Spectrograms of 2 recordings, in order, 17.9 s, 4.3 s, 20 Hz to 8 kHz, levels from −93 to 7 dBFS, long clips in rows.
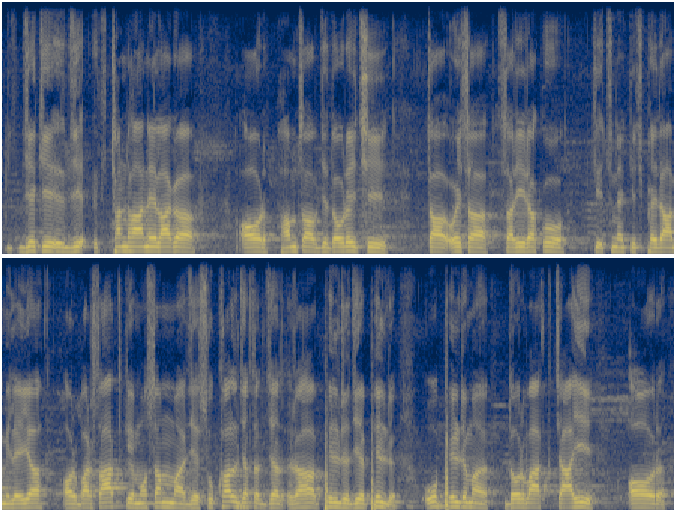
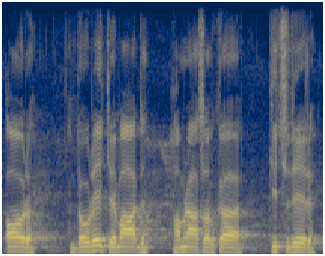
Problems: background sounds at intervals, background conversations at intervals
